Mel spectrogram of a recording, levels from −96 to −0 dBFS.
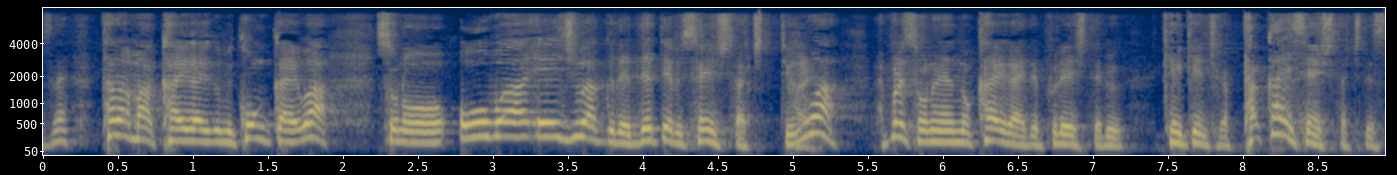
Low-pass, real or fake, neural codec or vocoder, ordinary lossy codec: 7.2 kHz; real; none; AAC, 32 kbps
